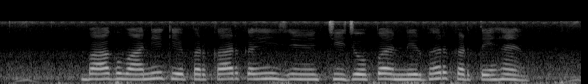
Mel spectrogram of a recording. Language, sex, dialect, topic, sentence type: Hindi, female, Hindustani Malvi Khadi Boli, agriculture, statement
